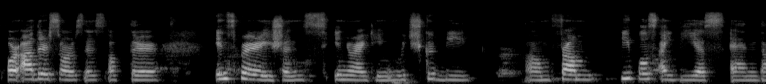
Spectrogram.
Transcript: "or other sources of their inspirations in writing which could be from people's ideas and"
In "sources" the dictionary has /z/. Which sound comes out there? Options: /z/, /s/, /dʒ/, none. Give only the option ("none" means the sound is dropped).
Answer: /s/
